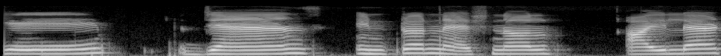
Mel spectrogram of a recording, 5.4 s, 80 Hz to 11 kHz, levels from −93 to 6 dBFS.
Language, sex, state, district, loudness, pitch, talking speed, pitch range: Hindi, female, Punjab, Fazilka, -13 LUFS, 220 Hz, 45 wpm, 210-240 Hz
